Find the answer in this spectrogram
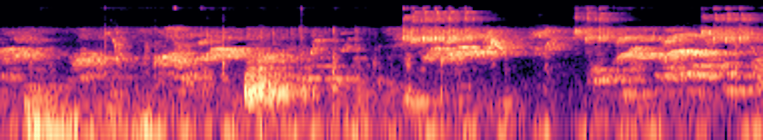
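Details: Morning bird calls around a home, with bursts of high, bright chirping and short twittering phrases that grow louder partway through, set against steady low background noise.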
